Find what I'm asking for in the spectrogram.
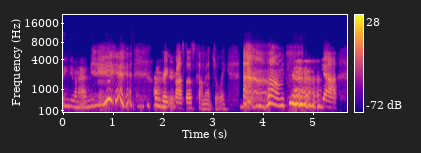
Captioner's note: laughs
